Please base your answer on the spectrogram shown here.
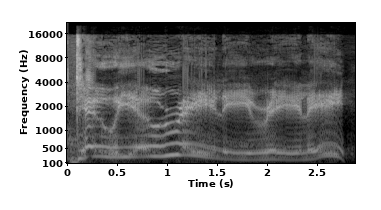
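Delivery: hammed-up dragon disbelief; doubting dragon.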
